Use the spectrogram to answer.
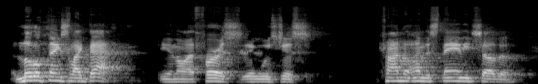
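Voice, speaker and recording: At a moderate pace, a man speaks with a fairly high pitch, ordinary pitch variation and a bright, sharp tone, with audible room echo around him. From Dominican Republic, moved to New Hampshire as a child. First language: Spanish. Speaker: former student athlete. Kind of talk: casual interview chat. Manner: relaxed, many fillers.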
